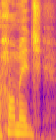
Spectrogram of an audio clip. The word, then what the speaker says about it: homage: emails easy to tell so homage rhymes with porridge what if you like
